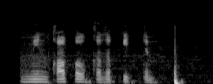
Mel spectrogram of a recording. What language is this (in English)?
Bashkir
